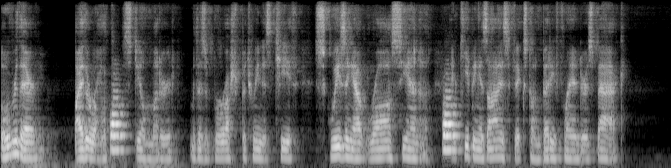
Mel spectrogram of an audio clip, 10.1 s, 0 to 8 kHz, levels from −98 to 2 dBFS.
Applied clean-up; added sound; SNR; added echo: neural mask model DeepFilterNet 3.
